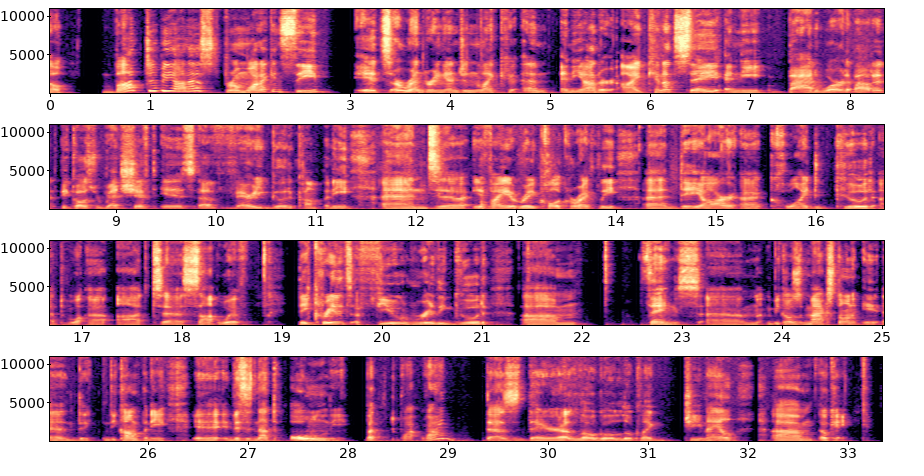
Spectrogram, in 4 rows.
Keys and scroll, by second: 19.2 ctrl+v.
